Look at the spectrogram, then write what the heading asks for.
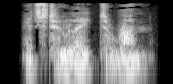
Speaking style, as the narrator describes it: she whispered

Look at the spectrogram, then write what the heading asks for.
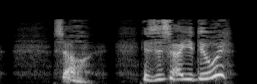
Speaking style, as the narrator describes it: Starkey asks, his voice beginning to quaver

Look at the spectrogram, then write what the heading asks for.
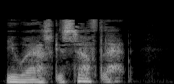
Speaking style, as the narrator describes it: I wheezed

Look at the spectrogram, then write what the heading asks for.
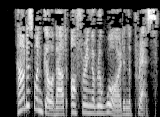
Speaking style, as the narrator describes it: Tilden she said sharply

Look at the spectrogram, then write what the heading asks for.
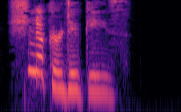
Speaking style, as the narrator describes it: exclaimed

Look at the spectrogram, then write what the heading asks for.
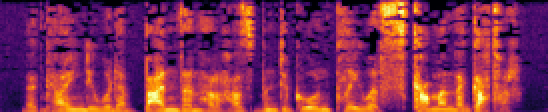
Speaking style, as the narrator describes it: he snapped

